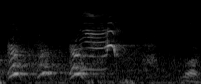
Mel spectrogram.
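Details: A pet dog, described by its owner as cute and kept at a grandfather's farm, gives a few short, high yelping barks with rising and falling tones, the third one sharper and higher, over quiet background voices.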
